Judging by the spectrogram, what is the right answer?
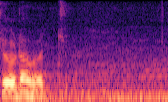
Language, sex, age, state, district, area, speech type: Telugu, male, 18-30, Andhra Pradesh, Nellore, rural, spontaneous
